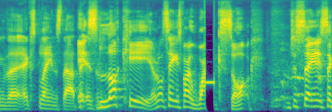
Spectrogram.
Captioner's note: beep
